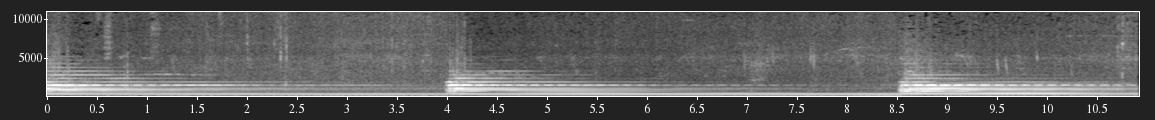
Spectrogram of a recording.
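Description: A single deep bell tolling slowly for a minute of silence: three strikes about four seconds apart, each ringing on into the next.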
